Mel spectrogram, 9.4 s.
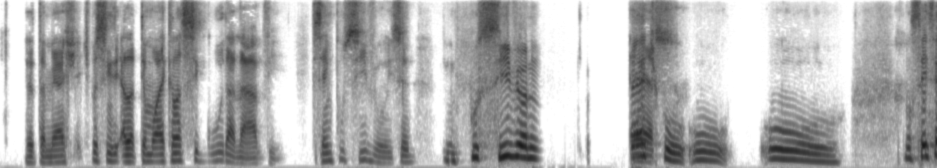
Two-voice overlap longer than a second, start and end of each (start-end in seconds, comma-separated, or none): none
